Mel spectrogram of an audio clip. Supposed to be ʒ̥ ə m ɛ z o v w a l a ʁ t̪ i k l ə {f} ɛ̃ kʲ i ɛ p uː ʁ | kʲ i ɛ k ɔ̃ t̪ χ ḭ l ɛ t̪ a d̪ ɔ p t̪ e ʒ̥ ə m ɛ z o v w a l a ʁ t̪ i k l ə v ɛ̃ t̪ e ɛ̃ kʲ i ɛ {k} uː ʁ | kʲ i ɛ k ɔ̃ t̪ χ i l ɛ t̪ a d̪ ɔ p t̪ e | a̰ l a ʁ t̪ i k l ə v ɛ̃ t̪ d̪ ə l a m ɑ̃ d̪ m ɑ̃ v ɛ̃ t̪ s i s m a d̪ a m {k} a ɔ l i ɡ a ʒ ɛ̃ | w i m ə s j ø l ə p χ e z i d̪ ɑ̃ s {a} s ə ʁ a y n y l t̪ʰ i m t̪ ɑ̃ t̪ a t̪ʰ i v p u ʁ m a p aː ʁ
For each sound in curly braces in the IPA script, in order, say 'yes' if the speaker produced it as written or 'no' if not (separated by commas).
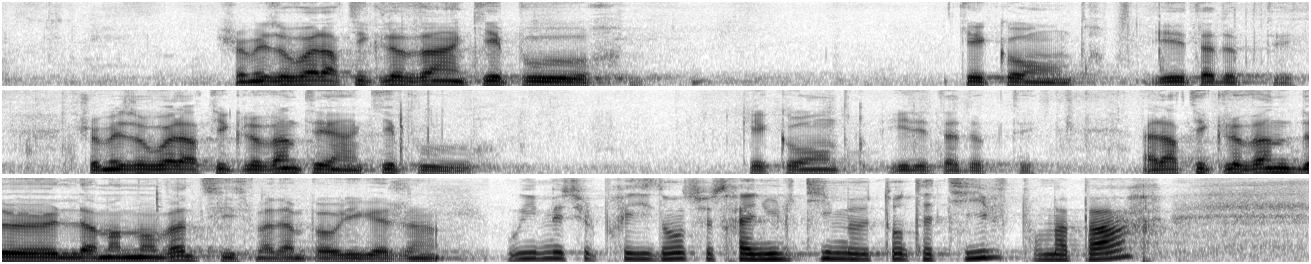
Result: no, no, no, no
